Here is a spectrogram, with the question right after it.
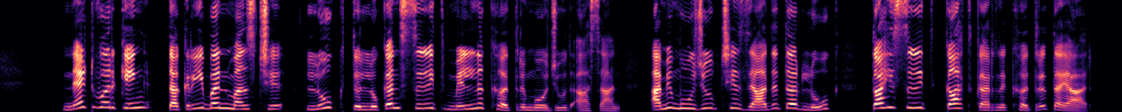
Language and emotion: Kashmiri, neutral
